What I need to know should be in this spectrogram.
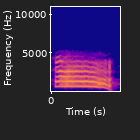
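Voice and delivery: loud, high scream of fright; startled cry. Acted. Man startled by a shining angel, loud frightened cry. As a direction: let out a piercing, frightened yell. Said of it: "And he cried".

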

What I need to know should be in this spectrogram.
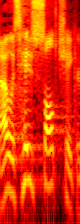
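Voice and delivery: normal talking voice

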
